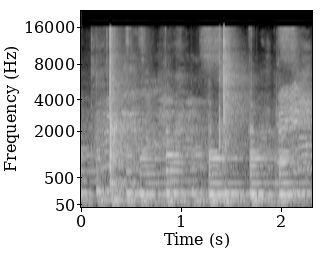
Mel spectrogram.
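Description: Live acoustic guitar and bass playing a funky groove, with sharp percussive hits every half second to a second.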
